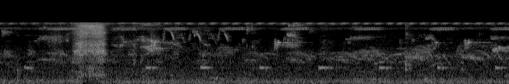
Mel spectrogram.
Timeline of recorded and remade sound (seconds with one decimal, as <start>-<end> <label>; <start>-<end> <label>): 0.0-0.5 recorded; 0.5-1.6 remade; 1.6-5.1 recorded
